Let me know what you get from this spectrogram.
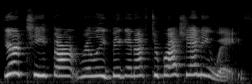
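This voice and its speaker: A woman voicing a smug male house cat from a children's storybook, with a sharp, needling, boastful manner. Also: extremely high pitch, quick pace, pitched above the performer's own voice. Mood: snide.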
